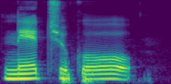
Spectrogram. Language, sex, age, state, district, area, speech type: Telugu, male, 60+, Andhra Pradesh, Kakinada, urban, read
